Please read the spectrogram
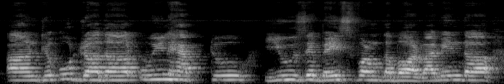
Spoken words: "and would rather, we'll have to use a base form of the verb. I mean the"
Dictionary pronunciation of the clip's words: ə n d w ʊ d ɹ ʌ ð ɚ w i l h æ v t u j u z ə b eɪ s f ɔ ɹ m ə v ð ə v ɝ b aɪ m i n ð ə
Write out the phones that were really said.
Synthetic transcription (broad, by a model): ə n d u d ɹ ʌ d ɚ w i l h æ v t u j u z ə b eɪ s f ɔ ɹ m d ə b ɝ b aɪ m i n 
